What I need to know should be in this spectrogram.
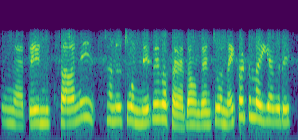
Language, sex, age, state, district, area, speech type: Punjabi, female, 18-30, Punjab, Faridkot, urban, conversation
